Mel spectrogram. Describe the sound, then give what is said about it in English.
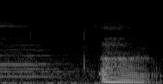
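A train horn sounds from a passing train, a steady tone that swells into a loud, sustained blast midway through, with no voices. “God damn it, fucking train, dude.”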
